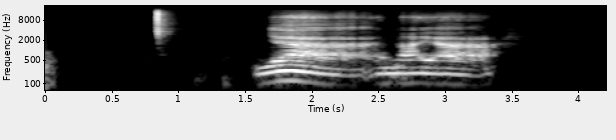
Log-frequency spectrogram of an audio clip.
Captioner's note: clicks tongue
